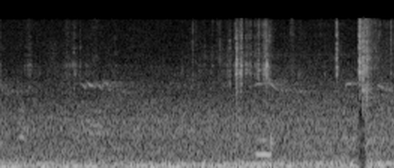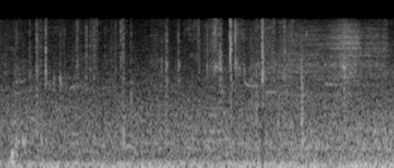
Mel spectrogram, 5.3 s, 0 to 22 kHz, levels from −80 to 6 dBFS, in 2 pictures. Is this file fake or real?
real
